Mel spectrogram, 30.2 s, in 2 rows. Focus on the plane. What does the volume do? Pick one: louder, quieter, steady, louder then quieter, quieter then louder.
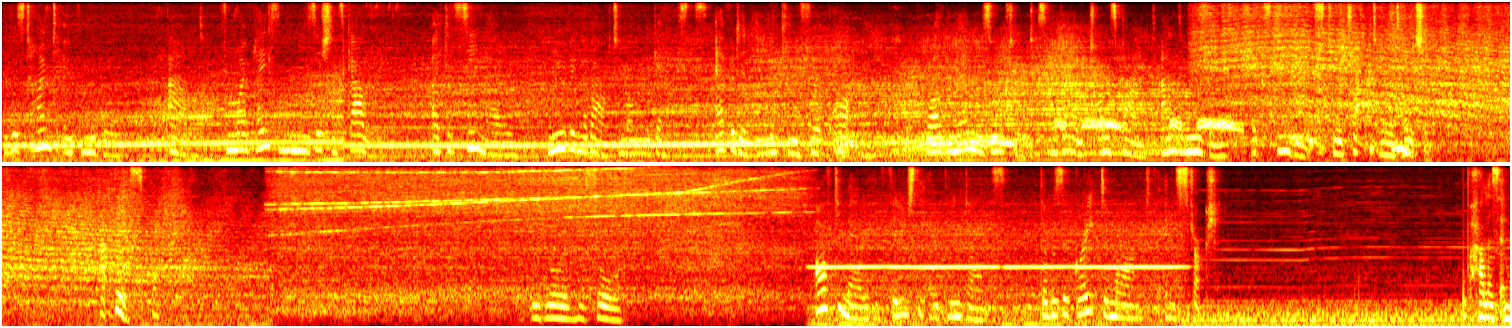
steady.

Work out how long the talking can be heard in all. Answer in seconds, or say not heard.
21 s.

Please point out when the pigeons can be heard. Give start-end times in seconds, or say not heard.
8.0-14.2.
